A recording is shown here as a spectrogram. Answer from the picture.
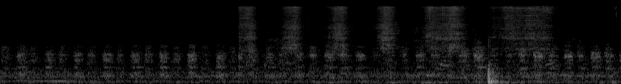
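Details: A pet husky pants steadily while being groomed for heavy shedding, quick breathy huffs repeating about twice a second, growing louder midway, with a sharp knock and a woman talking nearby.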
